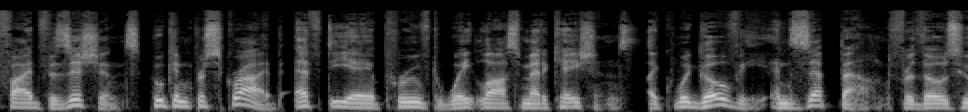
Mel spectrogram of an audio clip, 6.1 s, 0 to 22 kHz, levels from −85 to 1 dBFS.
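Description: At 3.91 s a burst of packet loss runs to 4.07 s. The receiver carries the last sound forward for about 140 ms, fading it to a brief silence, and about 140 ms of speech is skipped. That smeared, decaying fill is what sets it apart from a clean dropout.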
